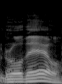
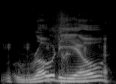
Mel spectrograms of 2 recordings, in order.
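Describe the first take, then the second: First: The word has a Spanish pronunciation. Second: The word has an English-style pronunciation. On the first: This is the correct Spanish way to say it. "what's the correct Spanish pronunciation?" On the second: This is how the street name is said locally. "Rodeo in Baldwin Hills is spelled exactly the same way"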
